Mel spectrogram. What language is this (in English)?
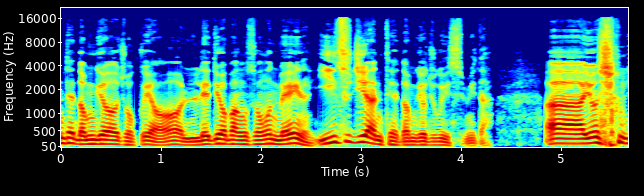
Korean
